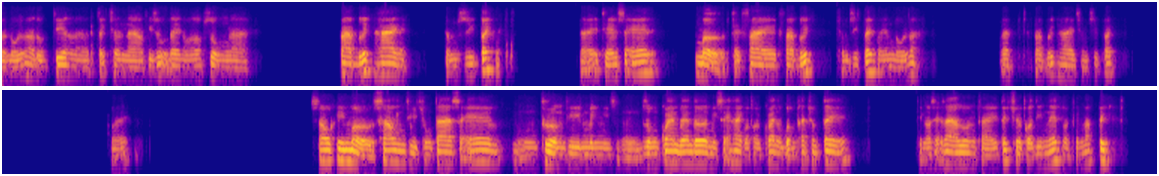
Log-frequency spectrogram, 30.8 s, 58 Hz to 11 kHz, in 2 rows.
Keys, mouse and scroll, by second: 7.7 middle click, 9.7 click, 11.5 middle click, 12.7 middle click, 13.5 click, 13.8 middle click, 17.0 middle click, 18.0 middle click, 21.1 middle click, 27.8 middle click, 28.4 click, 29.5 click.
